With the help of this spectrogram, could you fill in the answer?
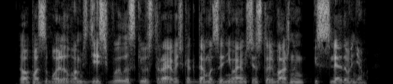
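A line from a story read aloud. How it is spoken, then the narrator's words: Rough, harsh address. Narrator (Russian): Довольно грубо и жестко обратился он к старшему магу отряда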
